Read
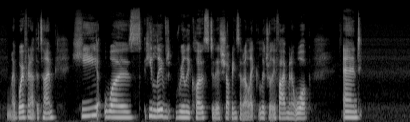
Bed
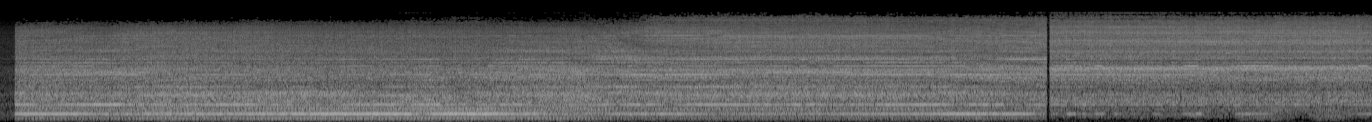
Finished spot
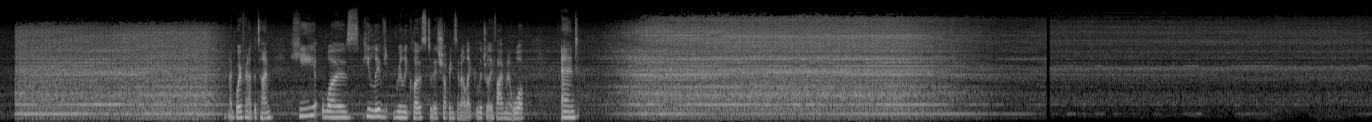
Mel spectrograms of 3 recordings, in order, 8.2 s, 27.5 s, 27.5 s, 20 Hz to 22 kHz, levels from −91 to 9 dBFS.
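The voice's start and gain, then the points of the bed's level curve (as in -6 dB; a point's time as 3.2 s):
4.35 s, -1.0 dB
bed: 4.13 s -4.5 dB
4.69 s -22.5 dB
11.99 s -22.5 dB
12.83 s -3 dB
18.05 s -3 dB
20.02 s -22 dB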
